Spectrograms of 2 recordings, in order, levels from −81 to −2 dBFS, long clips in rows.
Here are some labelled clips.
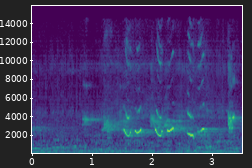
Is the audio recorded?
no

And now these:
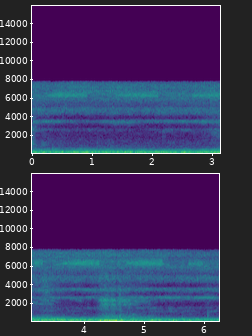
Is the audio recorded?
no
